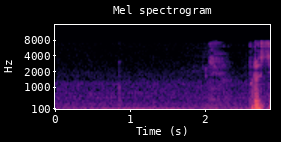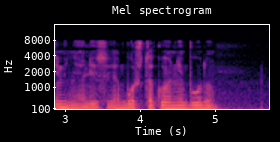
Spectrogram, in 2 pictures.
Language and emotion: Russian, sad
